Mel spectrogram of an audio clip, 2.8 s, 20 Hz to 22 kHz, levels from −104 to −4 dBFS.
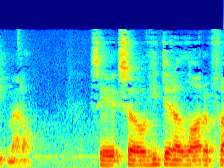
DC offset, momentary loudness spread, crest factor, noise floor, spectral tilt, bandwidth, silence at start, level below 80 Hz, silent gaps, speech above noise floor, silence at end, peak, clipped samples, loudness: under 0.1%; 14 LU; 16 dB; -44 dBFS; -5.5 dB/octave; 11 kHz; 0 s; -50 dBFS; none; 26 dB; 0 s; -4 dBFS; under 0.1%; -18 LUFS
